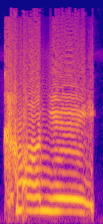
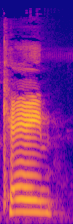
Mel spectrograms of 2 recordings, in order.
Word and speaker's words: Kanye: Is there a Kanye East here? I'm looking for a Kanye East. – It's pronounced Kane. – What? – It's Kane. – What? – Yeah, like Dwayne, but like with a K.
